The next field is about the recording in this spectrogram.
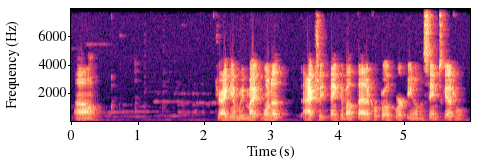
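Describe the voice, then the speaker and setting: A man's voice: on the low side, little pitch movement, a little fast, fairly bright tone, lo-fi sound. A man giving casual, rambling, playful gameplay commentary as a video game streamer.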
